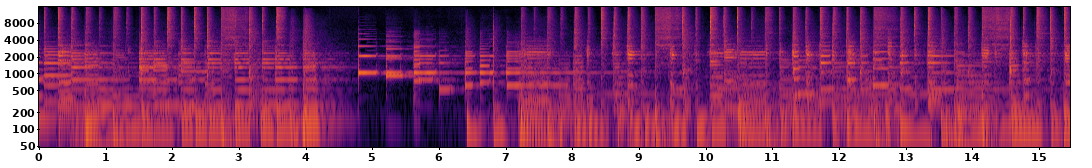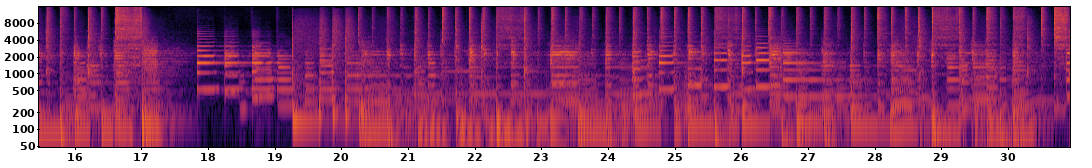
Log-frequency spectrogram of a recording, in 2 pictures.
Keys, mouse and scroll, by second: 0.5 KP_Divide, 1.4 scroll down 1, 1.7-4.7 middle drag, 5.3 Tab, 7.3 middle click, 8.0 Tab, 8.5 middle click, 10.2-12.9 drag, 12.9 ctrl+a, 13.5-14.5 right drag, 14.5-16.5 middle drag, 16.5 shift+s, 24.8 scroll up 1, 25.1-27.8 middle drag, 27.8 g.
